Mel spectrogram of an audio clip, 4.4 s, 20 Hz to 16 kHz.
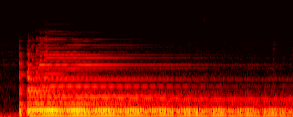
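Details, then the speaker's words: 1964 Fender Concert amp during repair: guitar chord with faint shallow pulse about four a second, barely audible even at top speed, with clicking — weak tremolo; oscillator caps suspected. "it's really weak you can barely hear it at top speed"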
